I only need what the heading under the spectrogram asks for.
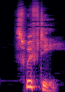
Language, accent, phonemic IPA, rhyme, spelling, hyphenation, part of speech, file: English, Australia, /ˈswɪft.iː/, -ɪfti, Swiftie, Swift‧ie, noun, En-au-Swiftie.ogg
- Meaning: An enthusiastic fan of American singer-songwriter and actress Taylor Swift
